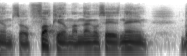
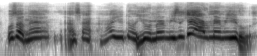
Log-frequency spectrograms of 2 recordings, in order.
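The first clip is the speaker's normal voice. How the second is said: high quoted greeting. Retold or imitated. Quoting greeting with Randleman.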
